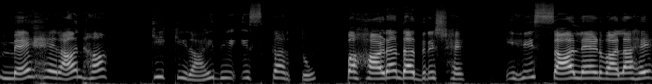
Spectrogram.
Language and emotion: Punjabi, surprised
